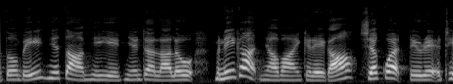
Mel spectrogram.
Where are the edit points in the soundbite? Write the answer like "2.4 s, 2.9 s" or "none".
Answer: 3.6 s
